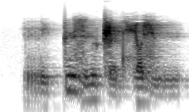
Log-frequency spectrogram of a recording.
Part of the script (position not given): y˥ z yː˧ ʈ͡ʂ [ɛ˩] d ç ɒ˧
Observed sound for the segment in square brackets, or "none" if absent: ɛ˩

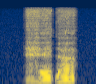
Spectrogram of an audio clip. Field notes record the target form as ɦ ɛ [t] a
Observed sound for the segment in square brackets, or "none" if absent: ɗ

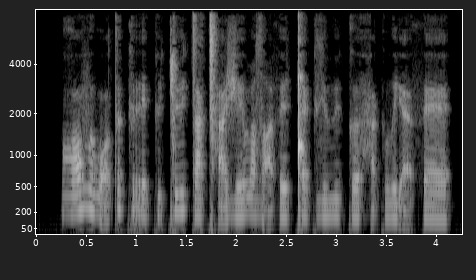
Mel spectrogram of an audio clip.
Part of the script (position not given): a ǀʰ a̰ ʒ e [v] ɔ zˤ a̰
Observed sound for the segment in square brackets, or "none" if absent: β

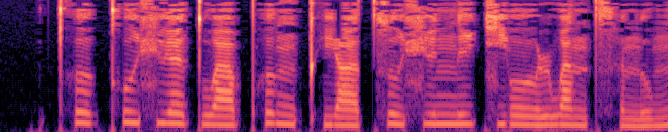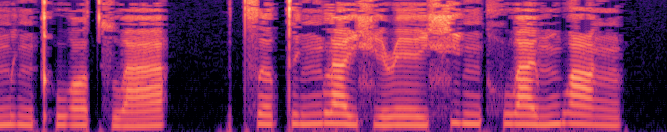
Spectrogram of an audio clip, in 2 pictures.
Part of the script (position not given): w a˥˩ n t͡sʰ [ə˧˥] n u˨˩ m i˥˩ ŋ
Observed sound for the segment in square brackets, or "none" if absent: ə˩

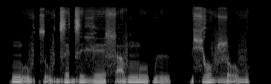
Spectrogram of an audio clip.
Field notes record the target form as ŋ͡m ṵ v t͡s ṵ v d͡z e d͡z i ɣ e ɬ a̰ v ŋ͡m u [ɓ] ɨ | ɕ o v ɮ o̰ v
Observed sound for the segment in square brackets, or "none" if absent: ɓ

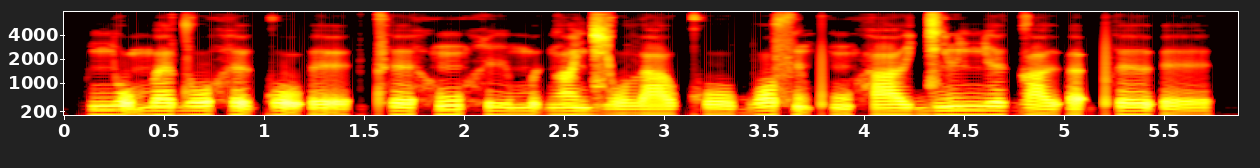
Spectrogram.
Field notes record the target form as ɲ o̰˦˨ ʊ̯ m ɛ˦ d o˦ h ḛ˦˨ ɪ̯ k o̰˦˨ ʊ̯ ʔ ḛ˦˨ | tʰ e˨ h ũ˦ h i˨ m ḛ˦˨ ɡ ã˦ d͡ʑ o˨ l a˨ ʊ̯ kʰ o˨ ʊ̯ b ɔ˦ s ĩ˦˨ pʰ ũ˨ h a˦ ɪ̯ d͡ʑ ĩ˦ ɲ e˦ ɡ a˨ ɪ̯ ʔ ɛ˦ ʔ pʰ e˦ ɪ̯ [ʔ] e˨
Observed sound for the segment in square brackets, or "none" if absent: ʔ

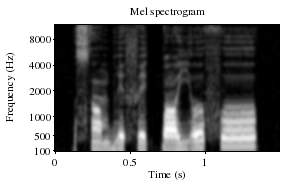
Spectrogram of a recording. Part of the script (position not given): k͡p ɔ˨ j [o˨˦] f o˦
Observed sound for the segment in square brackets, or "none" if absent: o˨˦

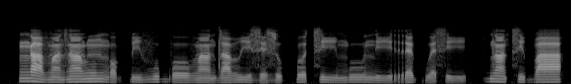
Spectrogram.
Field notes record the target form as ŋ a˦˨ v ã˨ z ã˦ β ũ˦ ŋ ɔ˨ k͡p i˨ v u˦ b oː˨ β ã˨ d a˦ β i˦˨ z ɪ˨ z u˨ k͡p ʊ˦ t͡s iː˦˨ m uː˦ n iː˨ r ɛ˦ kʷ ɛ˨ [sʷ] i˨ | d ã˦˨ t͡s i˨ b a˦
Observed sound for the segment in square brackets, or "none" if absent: s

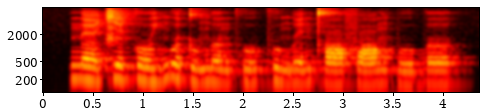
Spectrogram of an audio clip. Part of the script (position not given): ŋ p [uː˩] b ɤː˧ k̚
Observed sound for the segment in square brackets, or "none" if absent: uː˩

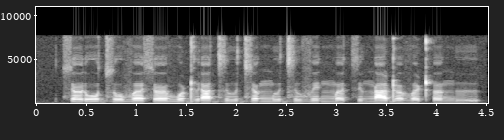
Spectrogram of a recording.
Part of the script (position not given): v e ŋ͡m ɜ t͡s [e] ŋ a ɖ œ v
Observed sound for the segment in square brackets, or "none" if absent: ɨ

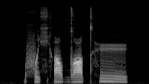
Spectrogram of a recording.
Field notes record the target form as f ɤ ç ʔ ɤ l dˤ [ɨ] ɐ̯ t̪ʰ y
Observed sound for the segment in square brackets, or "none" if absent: y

